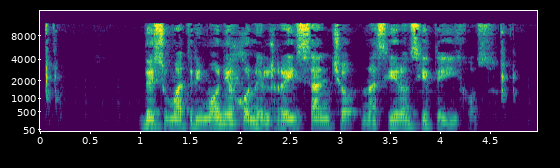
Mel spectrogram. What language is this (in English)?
Spanish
